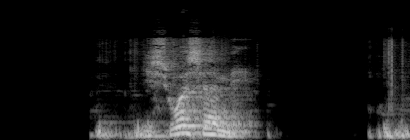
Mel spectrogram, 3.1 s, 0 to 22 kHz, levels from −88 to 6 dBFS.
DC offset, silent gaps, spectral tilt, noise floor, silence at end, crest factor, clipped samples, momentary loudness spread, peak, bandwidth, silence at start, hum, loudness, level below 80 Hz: under 0.1%; 2.21-2.25 s, 2.34-2.64 s; -6.5 dB/octave; under -90 dBFS; 0 s; 18 dB; under 0.1%; 19 LU; -4 dBFS; 7.6 kHz; 0.7 s; none; -19 LUFS; -54 dBFS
